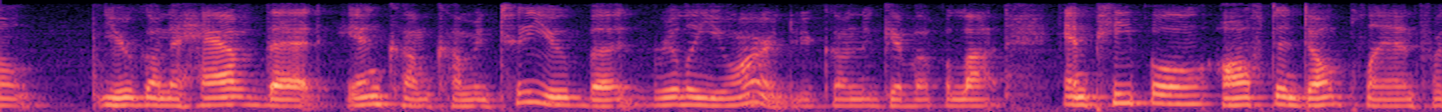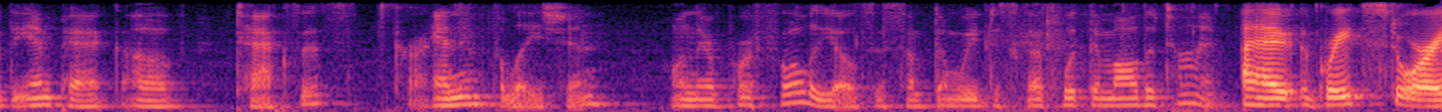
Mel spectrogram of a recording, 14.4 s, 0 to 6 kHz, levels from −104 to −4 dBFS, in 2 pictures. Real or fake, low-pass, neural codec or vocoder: real; 5.4 kHz; none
